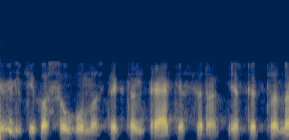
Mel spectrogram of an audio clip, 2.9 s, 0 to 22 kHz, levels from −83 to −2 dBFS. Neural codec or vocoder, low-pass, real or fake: codec, 16 kHz, 2 kbps, FunCodec, trained on LibriTTS, 25 frames a second; 3.6 kHz; fake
